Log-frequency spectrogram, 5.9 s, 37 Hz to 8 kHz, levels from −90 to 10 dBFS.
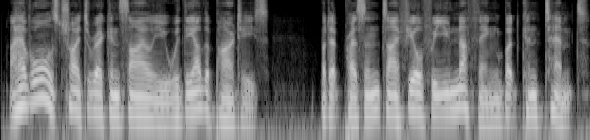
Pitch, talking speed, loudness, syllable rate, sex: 105 Hz, 215 wpm, -17 LUFS, 5.8 syllables/s, male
